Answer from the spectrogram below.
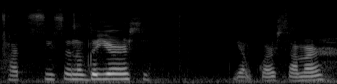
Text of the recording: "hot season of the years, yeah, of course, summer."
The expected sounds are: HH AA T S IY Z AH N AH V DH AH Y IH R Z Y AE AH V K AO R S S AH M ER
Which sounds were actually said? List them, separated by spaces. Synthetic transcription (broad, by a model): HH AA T S IY S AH N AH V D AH Y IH R S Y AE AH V K AO R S S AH M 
